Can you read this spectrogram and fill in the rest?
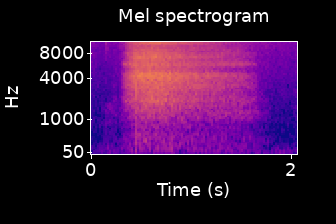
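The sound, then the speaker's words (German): A single long, deep inhale drawn in through the nose down into the belly during a breathing exercise, clear, with a soft airy hiss that swells quickly and tapers off over about a second and a half. “Das heißt, mach gerne mal mit, atme tief ein, direkt in den Bauch”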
